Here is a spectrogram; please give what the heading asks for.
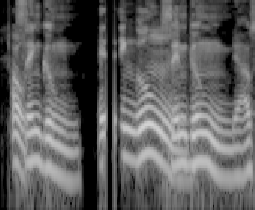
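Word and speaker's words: Şengün: alarin singon I finally heard the right pron pronunciation of his name it's singon singon singon yeah I was call him singing I I didn't know I had never heard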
